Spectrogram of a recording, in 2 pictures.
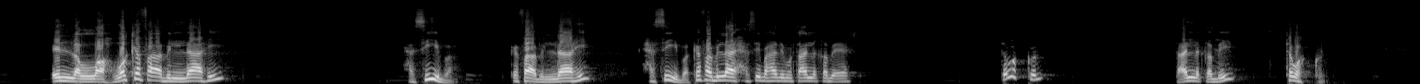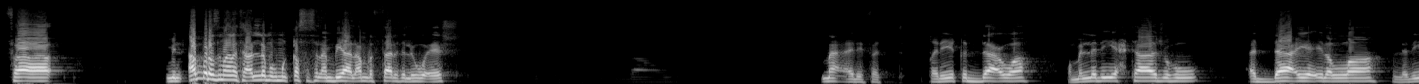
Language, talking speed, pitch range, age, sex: Arabic, 85 wpm, 135-175 Hz, 30-49, male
